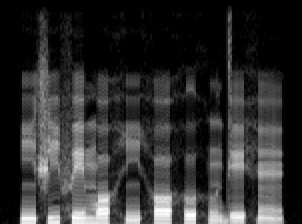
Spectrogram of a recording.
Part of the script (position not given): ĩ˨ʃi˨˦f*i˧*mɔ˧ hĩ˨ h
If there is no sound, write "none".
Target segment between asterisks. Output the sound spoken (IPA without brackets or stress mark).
e˧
